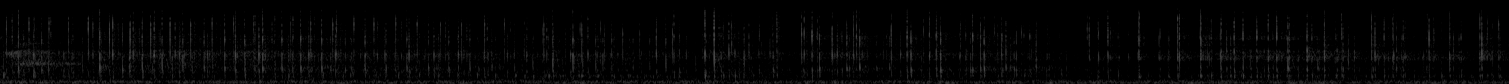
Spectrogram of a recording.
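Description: Fingernails rapidly tap and scratch the thin walls of a small square black plastic nursery pot, held in hand and filled with soil and a string-of-pearls plant. The result is a quiet, continuous stream of crisp, bright clicks and scratchy crinkling with very short decay.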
